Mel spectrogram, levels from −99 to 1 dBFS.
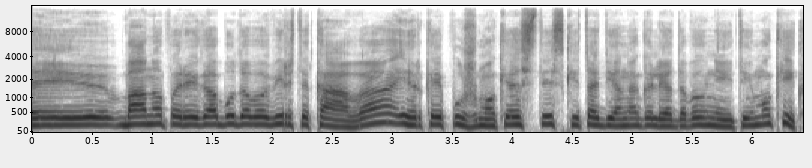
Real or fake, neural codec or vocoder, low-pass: fake; vocoder, 48 kHz, 128 mel bands, Vocos; 14.4 kHz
